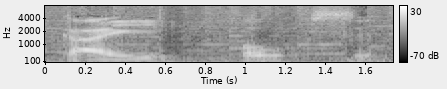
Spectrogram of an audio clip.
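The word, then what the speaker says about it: Guy Fawkes: 그리고 이제 지난 11월 5일이 이제 가이 폭스 이거 발음 잘해야 돼요. 폭스거든요.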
